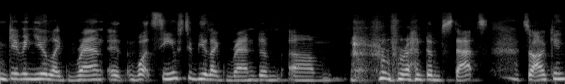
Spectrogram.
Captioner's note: laughs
